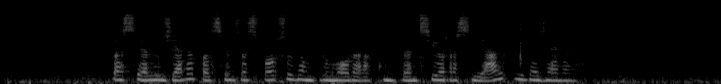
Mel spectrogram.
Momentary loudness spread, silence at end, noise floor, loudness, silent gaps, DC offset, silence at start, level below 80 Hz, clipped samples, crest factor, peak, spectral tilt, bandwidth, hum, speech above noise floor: 22 LU; 0 s; -64 dBFS; -42 LUFS; none; under 0.1%; 0.05 s; -66 dBFS; under 0.1%; 14 dB; -30 dBFS; -5.5 dB/octave; 11 kHz; none; 23 dB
